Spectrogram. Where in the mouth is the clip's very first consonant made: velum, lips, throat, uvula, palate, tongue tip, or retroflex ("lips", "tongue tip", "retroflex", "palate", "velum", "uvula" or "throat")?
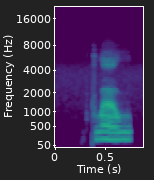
velum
